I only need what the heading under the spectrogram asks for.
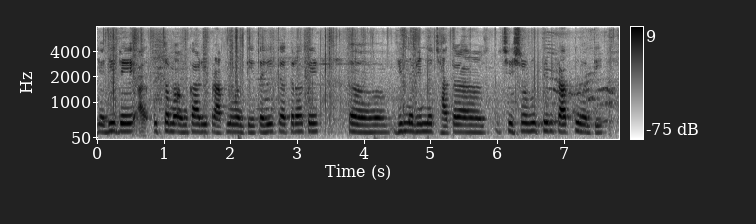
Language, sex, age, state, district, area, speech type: Sanskrit, female, 60+, Maharashtra, Nagpur, urban, spontaneous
